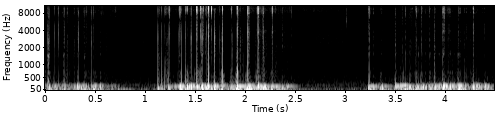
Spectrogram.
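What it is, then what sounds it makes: Metal mesh microphone grille being scratched. Long acrylic nails on both hands scratch the hollow steel mesh grille of a Blue Yeti microphone. The result is a dense, rumbling low scrape centered near 150 Hz, overlaid with quick bright ticks. It comes in three bursts separated by quieter lulls.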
